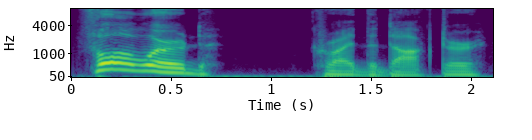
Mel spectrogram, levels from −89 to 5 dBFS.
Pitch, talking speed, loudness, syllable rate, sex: 140 Hz, 115 wpm, -17 LUFS, 3.6 syllables/s, male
